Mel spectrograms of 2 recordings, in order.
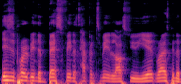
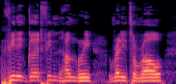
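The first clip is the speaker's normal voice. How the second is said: normal talking voice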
